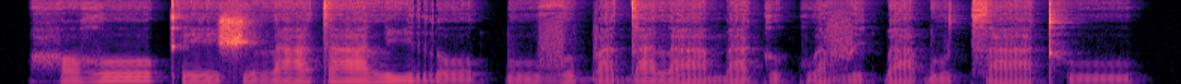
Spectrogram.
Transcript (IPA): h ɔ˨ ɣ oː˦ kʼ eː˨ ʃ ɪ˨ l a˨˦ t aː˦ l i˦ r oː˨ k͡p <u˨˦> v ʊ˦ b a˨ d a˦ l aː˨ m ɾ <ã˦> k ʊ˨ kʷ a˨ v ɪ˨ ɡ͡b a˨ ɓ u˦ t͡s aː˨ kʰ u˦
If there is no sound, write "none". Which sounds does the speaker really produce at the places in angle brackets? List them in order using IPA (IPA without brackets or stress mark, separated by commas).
u˨˦, a˦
